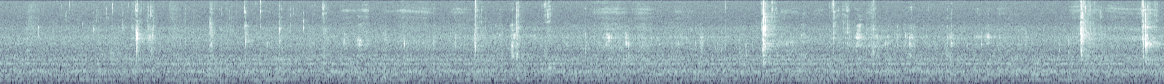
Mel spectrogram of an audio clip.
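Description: Faint chewing of sauce-soaked rotisserie chicken, with scattered small wet clicks from the mouth and sauce over a low steady hum.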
